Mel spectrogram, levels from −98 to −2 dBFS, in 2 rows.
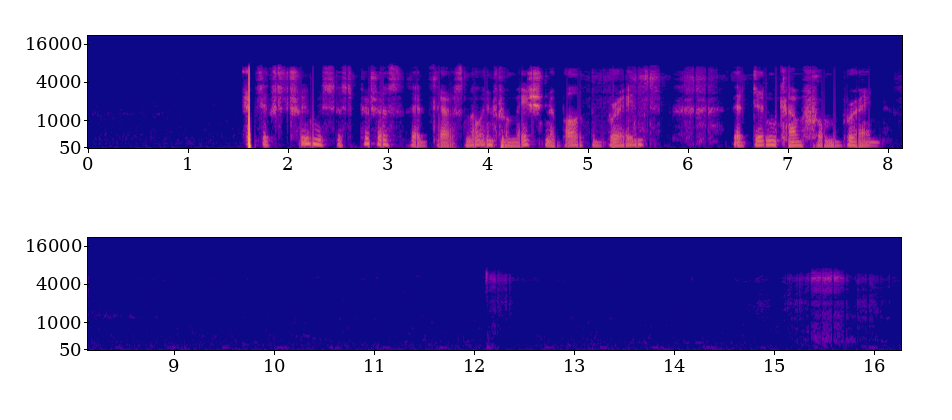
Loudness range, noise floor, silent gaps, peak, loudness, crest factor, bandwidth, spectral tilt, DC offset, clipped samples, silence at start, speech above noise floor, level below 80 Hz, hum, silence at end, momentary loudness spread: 12 LU; -86 dBFS; none; -4 dBFS; -40 LUFS; 40 dB; 8 kHz; -5.5 dB/octave; under 0.1%; under 0.1%; 1.55 s; 41 dB; -60 dBFS; none; 0.6 s; 21 LU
